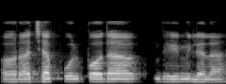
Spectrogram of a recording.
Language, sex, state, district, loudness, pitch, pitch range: Bhojpuri, male, Uttar Pradesh, Deoria, -17 LUFS, 125 Hz, 120-125 Hz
